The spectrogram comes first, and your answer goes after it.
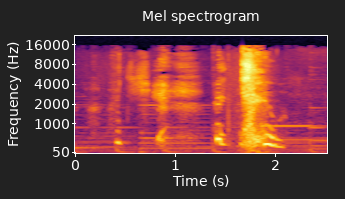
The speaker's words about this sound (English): sorry, bless you, bless me, I'm sorry.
